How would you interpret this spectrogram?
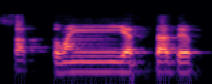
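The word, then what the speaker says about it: सत्त्वं यत्तत्: So there you have to say Satvayattat. So it's like one extra ya along with the Chandra Bindu.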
